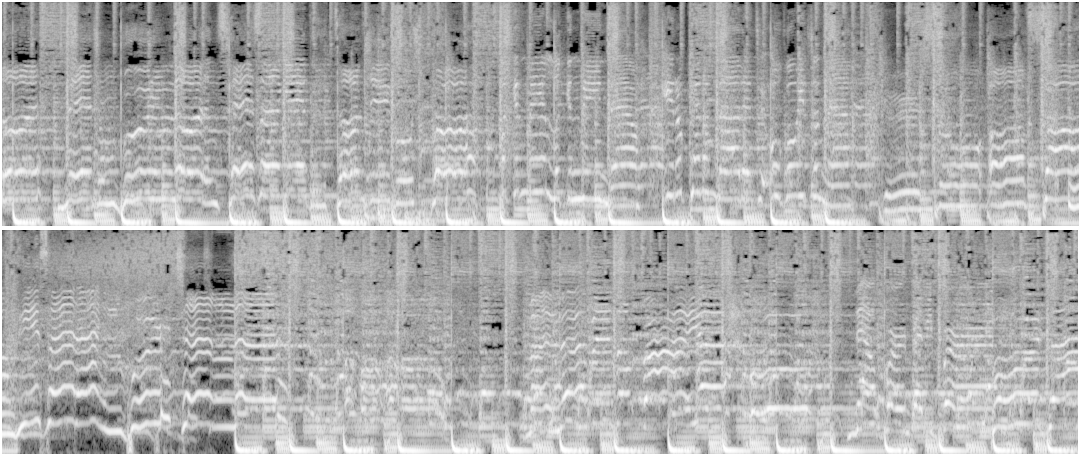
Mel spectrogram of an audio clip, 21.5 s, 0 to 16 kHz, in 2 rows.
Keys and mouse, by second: 3.4 Tab, 7.3-9.7 right drag, 11.0-12.8 right drag, 14.5-16.6 right drag, 20.2-21.5 middle drag.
